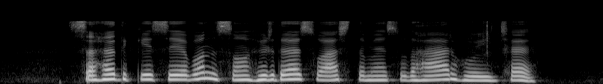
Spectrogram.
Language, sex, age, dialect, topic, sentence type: Maithili, female, 18-24, Eastern / Thethi, agriculture, statement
